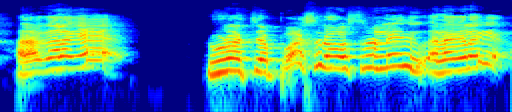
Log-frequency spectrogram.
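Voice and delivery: high, quick brush-off; mimicked dismissive retort. Mimicking Madhuri brushing off advice, dismissive retort. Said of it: "ఆ మాట తీరుంది చూసావా".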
